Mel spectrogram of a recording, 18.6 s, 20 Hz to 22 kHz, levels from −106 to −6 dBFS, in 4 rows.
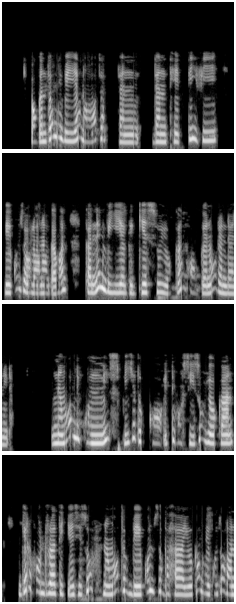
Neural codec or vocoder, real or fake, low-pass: none; real; 5.4 kHz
